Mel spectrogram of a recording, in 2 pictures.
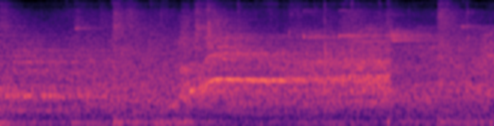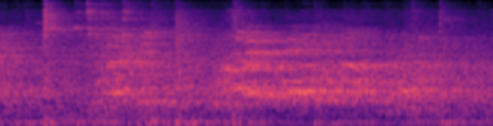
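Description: A volleyball being struck and bouncing, a series of separate sharp thuds spread across the stretch, amid players' voices.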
